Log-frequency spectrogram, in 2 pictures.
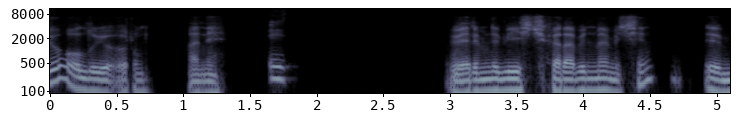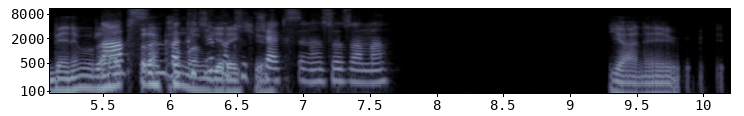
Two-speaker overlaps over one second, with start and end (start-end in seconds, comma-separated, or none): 5.5-6.8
